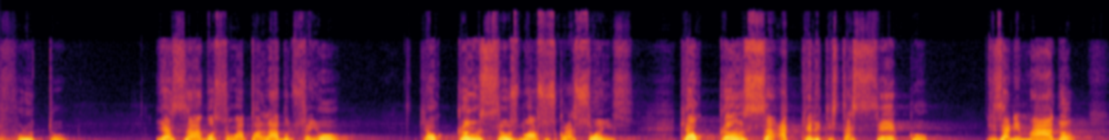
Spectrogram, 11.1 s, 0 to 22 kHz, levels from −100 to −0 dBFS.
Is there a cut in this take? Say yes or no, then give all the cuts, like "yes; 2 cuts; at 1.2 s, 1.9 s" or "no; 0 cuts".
no; 0 cuts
